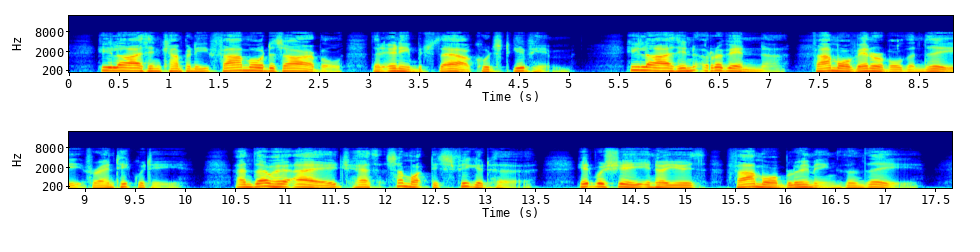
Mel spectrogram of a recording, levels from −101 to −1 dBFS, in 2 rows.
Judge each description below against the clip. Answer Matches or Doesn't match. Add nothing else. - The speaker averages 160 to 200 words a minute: Doesn't match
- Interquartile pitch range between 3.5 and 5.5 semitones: Matches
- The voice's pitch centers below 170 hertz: Matches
